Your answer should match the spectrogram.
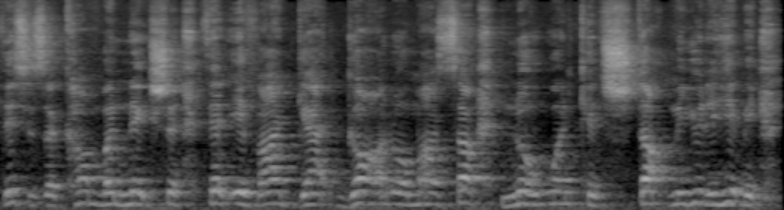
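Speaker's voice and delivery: impassioned preacher in full flow; fervent preaching. Real, not acted. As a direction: exhort the congregation in punched, repeated phrases.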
